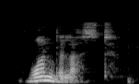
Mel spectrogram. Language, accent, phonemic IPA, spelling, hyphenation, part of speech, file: English, Southern England, /ˈwɒndəlʌst/, wanderlust, wan‧der‧lust, noun / verb, LL-Q1860 (eng)-wanderlust.wav
- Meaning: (noun) 1. A strong impulse or longing to travel 2. An impulse to be unfaithful or seek out other romantic or sexual partners; a straying heart; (verb) To feel a strong impulse or longing to travel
